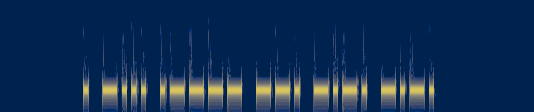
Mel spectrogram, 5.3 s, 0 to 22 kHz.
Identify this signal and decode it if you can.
Morse code, heard as a keyed tone, about 25 wpm, 700 Hz. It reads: EB1GCC
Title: DXCC-100 Call Signs - 6 Characters - 25wpm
